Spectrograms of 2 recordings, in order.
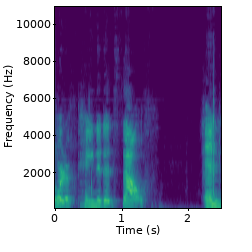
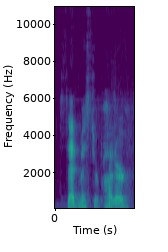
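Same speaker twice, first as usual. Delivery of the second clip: plain reading voice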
